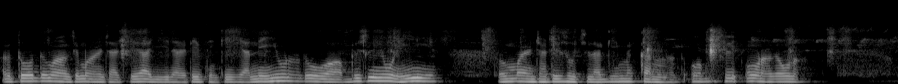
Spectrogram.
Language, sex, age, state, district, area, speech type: Dogri, male, 18-30, Jammu and Kashmir, Kathua, rural, spontaneous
